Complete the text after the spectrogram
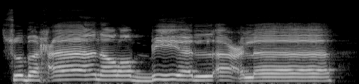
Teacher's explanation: سب با ساکن پر قلقلہ کریں گے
